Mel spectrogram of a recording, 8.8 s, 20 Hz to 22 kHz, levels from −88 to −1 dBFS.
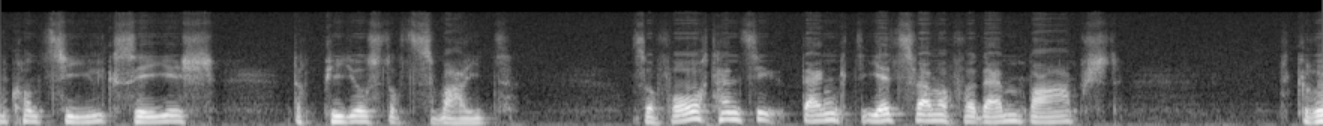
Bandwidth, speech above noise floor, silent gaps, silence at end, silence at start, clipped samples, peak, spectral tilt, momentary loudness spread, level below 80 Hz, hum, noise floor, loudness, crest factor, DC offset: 15.5 kHz; 32 dB; none; 0 s; 0 s; under 0.1%; 0 dBFS; -6.5 dB/octave; 15 LU; -48 dBFS; none; -48 dBFS; -16 LUFS; 16 dB; 0.1%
